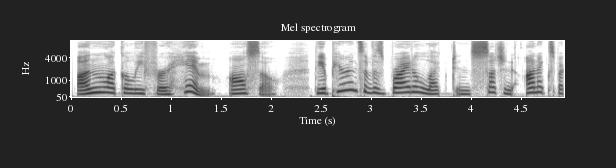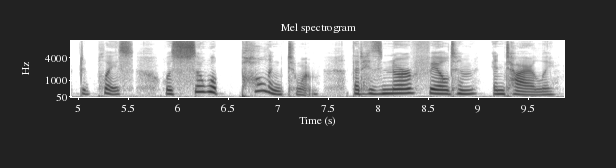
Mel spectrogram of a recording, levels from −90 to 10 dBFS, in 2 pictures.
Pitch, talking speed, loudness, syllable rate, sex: 250 Hz, 160 wpm, -20 LUFS, 5.5 syllables/s, female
